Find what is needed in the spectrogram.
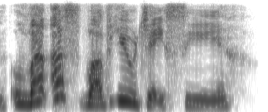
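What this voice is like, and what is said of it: Imitates another person's voice. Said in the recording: “my best Tina impression”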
